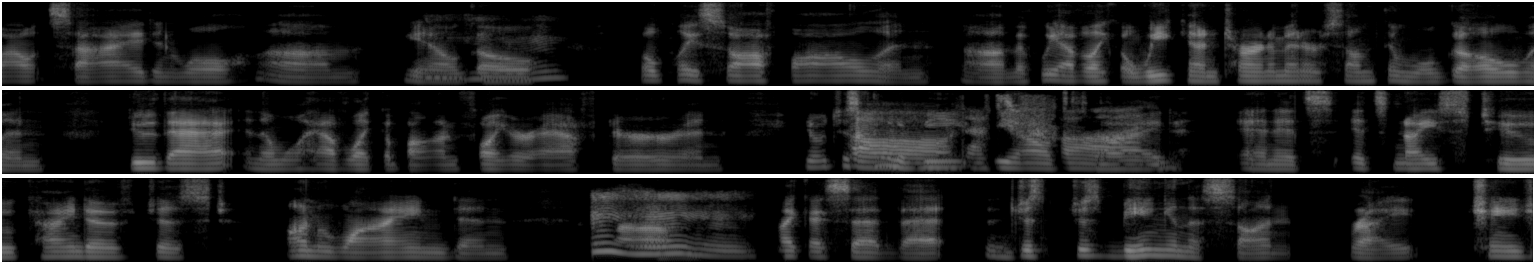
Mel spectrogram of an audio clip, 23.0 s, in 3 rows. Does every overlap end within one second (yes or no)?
no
